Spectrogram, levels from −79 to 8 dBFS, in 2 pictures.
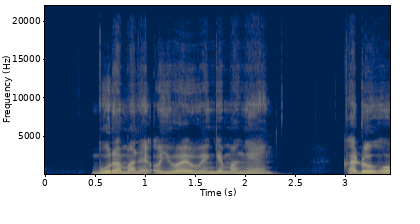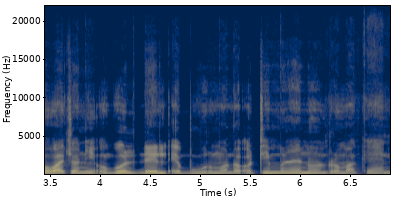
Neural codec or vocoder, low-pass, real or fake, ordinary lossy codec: codec, 44.1 kHz, 7.8 kbps, Pupu-Codec; none; fake; none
